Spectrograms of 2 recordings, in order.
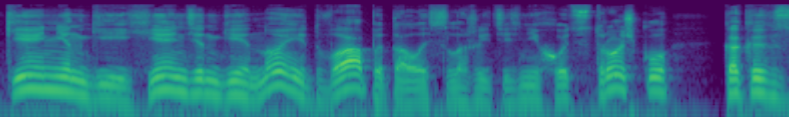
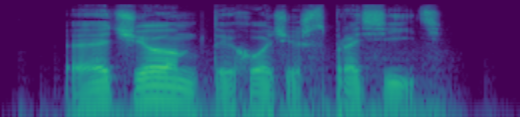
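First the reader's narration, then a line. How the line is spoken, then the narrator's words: Low rumbling voice. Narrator (Russian): низким голосом, как из-под земли, прогудел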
